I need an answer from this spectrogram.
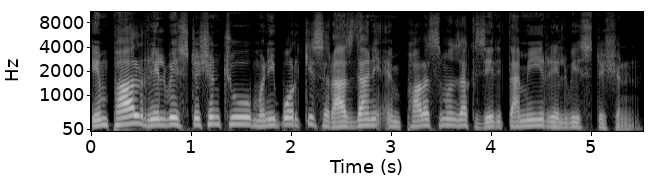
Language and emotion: Kashmiri, neutral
